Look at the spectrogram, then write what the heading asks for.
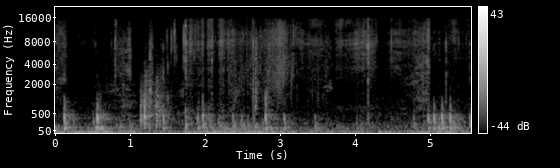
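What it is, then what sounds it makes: Pumpkin rind being cut and scratched. A small knife cuts and scratches the firm rind of a large, fresh orange pumpkin carved with a jack-o'-lantern face, one hand holding it on top. Short, dry scrapes and knocks with a low, woody body come in irregular bursts, with quick clicks and a soft scratchy texture between them.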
